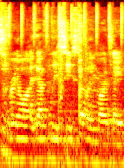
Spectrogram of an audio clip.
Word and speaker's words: Starling Marte: I was thinking I pronounced it No, wrong. you had it right. No, you had it right. Starling Marte.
